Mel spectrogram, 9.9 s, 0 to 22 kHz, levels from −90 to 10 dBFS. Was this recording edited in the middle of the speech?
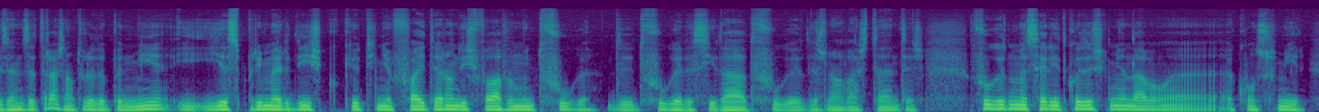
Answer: yes; 1 cut; at 6.1 s

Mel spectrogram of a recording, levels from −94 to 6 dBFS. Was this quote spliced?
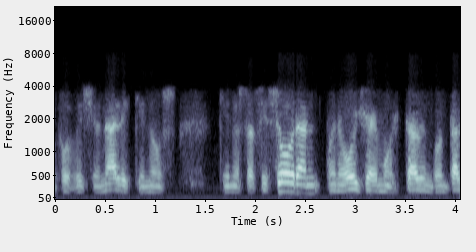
yes; 1 cut; at 2.7 s

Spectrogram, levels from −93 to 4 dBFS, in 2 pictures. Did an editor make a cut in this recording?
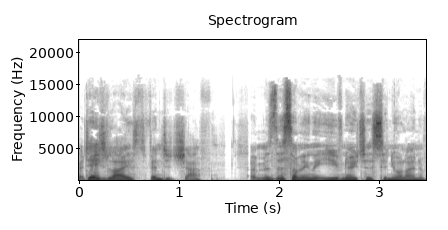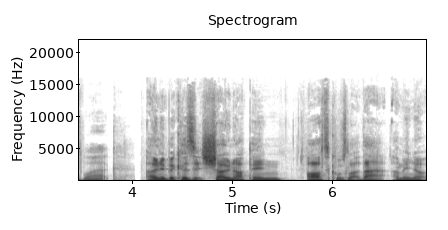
yes; 1 cut; at 1.7 s

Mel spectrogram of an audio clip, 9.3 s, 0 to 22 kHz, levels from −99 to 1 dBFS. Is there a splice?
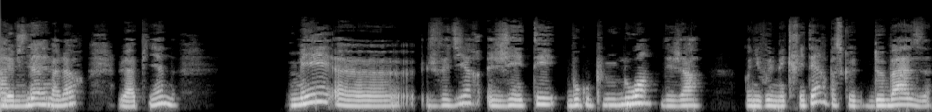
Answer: no; 0 cuts

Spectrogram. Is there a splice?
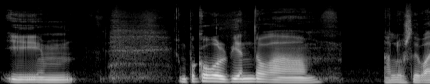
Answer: no; 0 cuts

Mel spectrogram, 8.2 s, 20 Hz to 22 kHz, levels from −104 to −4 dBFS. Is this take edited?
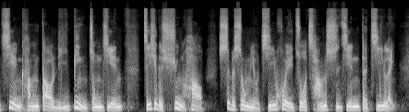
no; 0 cuts

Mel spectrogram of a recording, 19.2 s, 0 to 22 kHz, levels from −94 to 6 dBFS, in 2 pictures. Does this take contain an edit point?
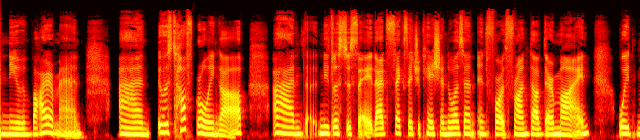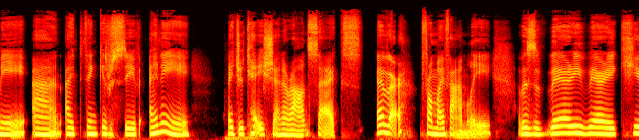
no; 0 cuts

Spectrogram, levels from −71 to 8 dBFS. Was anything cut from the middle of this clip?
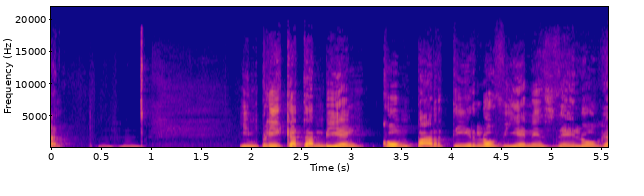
no; 0 cuts

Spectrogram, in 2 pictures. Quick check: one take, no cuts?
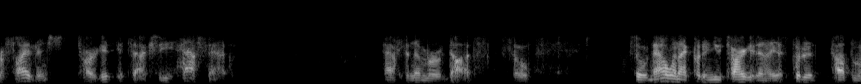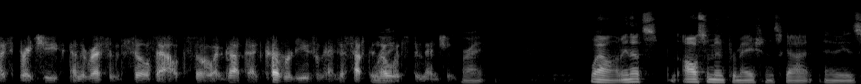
yes; 0 cuts

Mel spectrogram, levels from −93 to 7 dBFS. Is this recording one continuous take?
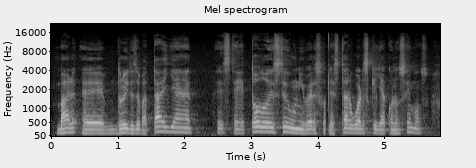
no; 2 cuts; at 2.4 s, 4.1 s

